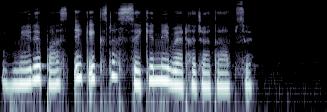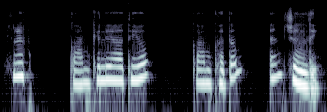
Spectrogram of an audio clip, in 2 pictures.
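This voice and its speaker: A hot-tempered young woman who bites back with sharp scolding retorts, as a woman narrator puts her on. The voice is dark and mellow, and the delivery is unhurried. The sound is close and dry. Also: fairly high pitch, dry recording, natural voice. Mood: sulky.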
